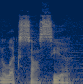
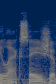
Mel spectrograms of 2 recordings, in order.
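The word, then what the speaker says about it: Laxasia: we will be fighting luxasia people say LAX Asia but I'm going to do her the honor of pronouncing her name correctly I I know haven't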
